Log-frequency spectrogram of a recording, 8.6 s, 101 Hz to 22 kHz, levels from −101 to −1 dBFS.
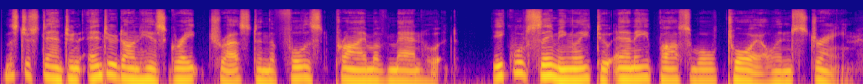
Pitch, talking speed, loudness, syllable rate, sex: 140 Hz, 145 wpm, -18 LUFS, 4.2 syllables/s, male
